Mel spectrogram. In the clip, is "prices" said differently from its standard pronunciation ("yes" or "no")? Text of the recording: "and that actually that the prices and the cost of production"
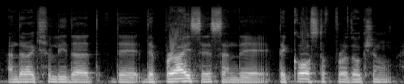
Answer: yes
